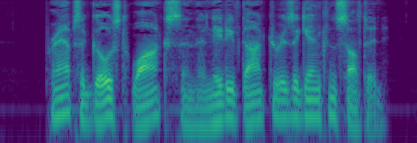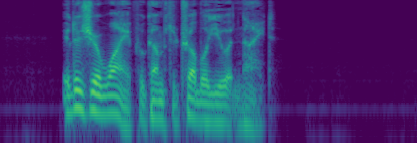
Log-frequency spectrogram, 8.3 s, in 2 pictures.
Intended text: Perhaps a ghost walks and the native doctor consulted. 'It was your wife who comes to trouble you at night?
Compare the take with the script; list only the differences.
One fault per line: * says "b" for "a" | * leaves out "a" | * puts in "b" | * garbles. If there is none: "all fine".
* puts in "is again"
* says "is" for "was"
